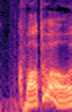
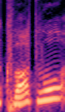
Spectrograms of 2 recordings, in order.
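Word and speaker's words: Kwadwo: Quadvo, oder? – Genau, Quadvo. Also die W sind so kurze U, hat mir der Ralf geschrieben.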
